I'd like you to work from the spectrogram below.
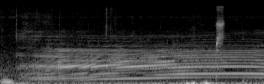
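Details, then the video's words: Angry cow trapped in an irrigation ditch beside a grass field, giving one long drawn-out moo, rich in harmonics, that rises slightly and then holds steady for about two and a half seconds, with light background noise. "Sapi NGAMUK Terjebak Dalam Saluran Irigasi - Suara Sapi Lembu"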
